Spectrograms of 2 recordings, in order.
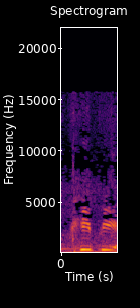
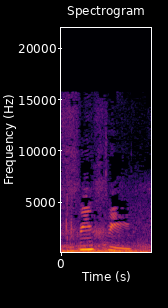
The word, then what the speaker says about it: Phi Phi: It is Phi Phi Islands. It is not Phi Phi. It is Phi Phi. That's how you pronounce it here.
